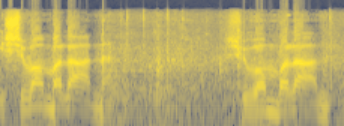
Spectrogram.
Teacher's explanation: it sounds like you've ended on the end, but there's actually a very slight A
